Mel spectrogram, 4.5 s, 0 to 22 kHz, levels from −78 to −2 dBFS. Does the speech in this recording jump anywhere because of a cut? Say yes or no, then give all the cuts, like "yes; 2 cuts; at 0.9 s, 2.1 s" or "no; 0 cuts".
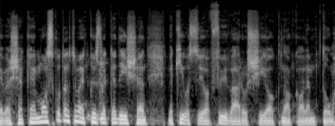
no; 0 cuts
